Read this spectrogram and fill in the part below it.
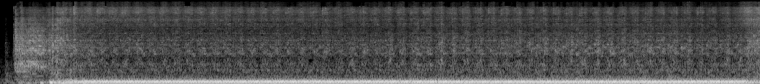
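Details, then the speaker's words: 1977 Dodge D100 after small-block V8 swap replacing the slant six, BBD carburetor, fed from a jerry can; quick crank, fires at once and holds a deep even V8 idle with no misses or knocks; normal start and idle. "I think that'll do at least for a little while till I get maybe something that's pumped up a little bit more. That sounds good."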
